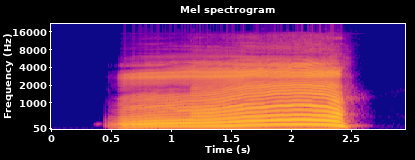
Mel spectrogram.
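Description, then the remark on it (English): A person's voice imitates a cow with one long, loud moo, held steady for about two seconds before dropping off sharply at the end. No talking is heard. “No, it's because I can do an impression of a cow.”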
